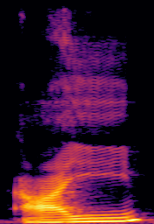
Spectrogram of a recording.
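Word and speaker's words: عين: আইন হরফটি উচ্চারণের সময় অবশ্যই তিন আলিফ টেনে পড়তে হবে। এখন আইন হরফটি বারিক হরফ। পাতলা করে পড়তে হবে।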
